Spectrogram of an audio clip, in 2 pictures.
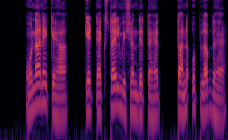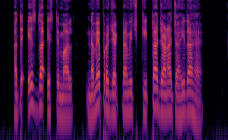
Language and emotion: Punjabi, neutral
